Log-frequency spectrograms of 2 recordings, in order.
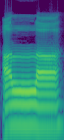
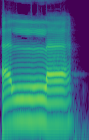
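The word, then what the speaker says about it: الله: Tipiskan, bukan Allah, tapi Allah.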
